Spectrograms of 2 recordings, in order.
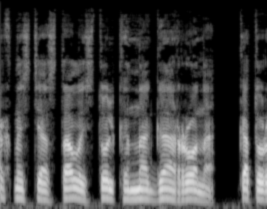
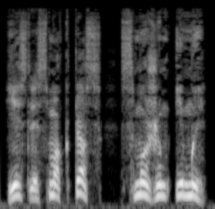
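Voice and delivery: panting; 6 semitones higher than usual. Acted. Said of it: "пропыхтел Гарри".

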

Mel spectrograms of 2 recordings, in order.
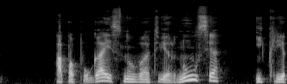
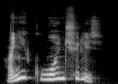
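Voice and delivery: very high, puzzled monkey voice; surprised; 13 semitones higher, 4 dB louder than usual. A narrator's reading. Monkey tells parrot bananas are gone, surprised. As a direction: point it out in squeaky wonder. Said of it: "удивилась мартышка".

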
